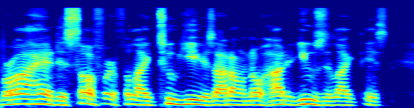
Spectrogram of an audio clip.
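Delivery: plain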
